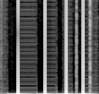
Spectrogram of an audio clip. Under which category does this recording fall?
Sound effects > Electronic / Design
